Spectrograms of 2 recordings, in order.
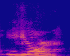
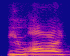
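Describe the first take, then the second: First: "you're" run into one syllable; contracted form. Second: Said in the usual way. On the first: Shown as a demonstration. Teacher showing learners the contraction, contracted "you're". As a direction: say "you're" as one short word. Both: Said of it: "you can say that you're".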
